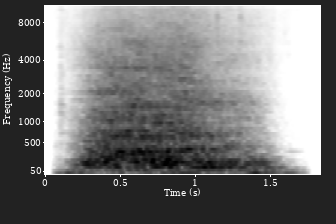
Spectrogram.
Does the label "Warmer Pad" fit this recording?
No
